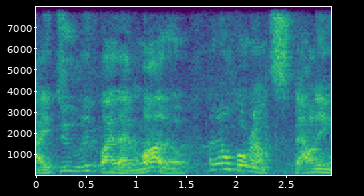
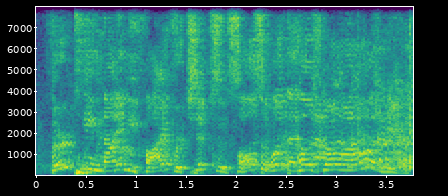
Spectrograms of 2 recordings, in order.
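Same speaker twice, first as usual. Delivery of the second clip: high, raised-voice indignation, hammed up; mock outrage; 8 semitones higher, 4 dB louder than usual. Tenth person in Telephone garbling the message, mock outrage. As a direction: play an outraged customer, pitch jumping up.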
